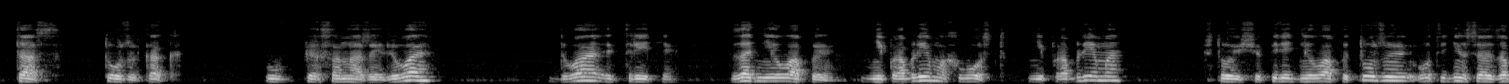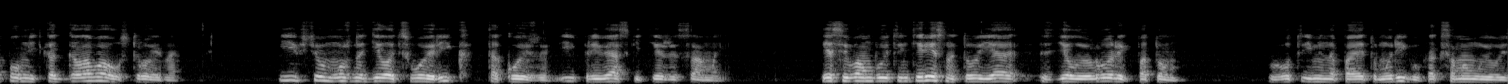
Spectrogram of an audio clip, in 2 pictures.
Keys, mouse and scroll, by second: 1.8 middle click, 3.0 middle click, 6.8 middle click, 8.6-9.8 scroll down 2, 11.6 middle click, 13.7-14.1 scroll up 1, 14.1-14.6 scroll down 1, 18.3 middle click, 25.1 middle click.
